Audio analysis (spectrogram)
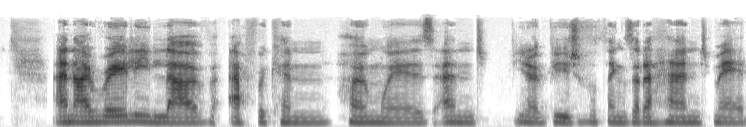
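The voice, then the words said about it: South African accent. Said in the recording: “I'm obviously from my accent, I'm originally South African”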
